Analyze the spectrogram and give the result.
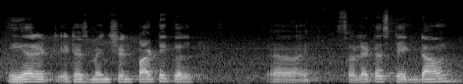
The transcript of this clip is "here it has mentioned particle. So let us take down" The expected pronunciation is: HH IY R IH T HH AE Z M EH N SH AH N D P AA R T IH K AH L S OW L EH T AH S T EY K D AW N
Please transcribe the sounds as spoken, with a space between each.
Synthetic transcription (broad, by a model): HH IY R IH T HH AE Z M EH N SH AH N D P AA R T IH K AH L S OW L EH T AH S T EY K D AW N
